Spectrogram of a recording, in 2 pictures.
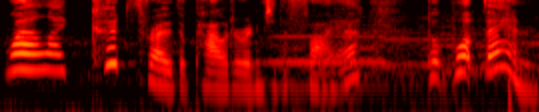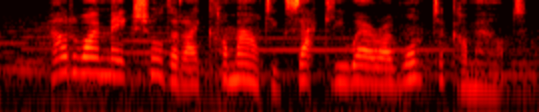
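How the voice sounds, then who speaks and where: High, expressive elf princess. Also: female voice, fairly quick, over music. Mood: concerned. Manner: expressive, articulate. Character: young, plucky, polite female elf princess. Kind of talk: video game character acting.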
